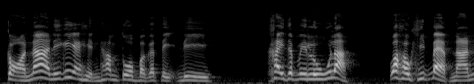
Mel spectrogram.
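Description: No technical faults can be heard anywhere in the speech. Nothing in the audio calls for a time or a value to be noted.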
